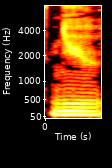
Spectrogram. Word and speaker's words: にゅう: enter come into join it is pronounced rule in modern chinese new in japanese and in korean interestingly these different pronunciations all descend from the middle chinese the trick is to realize that the initial consonant can develop into n r or simply disappear we get the modern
